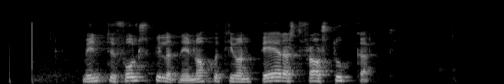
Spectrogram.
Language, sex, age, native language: Icelandic, male, 40-49, Icelandic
